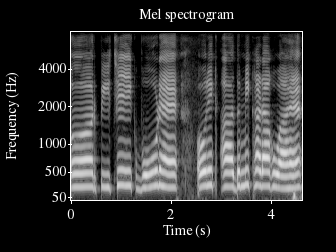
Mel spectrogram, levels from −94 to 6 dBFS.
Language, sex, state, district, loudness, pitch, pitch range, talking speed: Hindi, female, Himachal Pradesh, Shimla, -13 LUFS, 245 Hz, 230-260 Hz, 140 wpm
